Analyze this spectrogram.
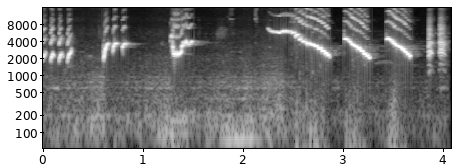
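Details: Asian pied starling singing energetically, played to lure other starlings into song: quick chips, a rising whistle, then three long clear whistles sliding steeply downward, ending in a rough chatter.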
